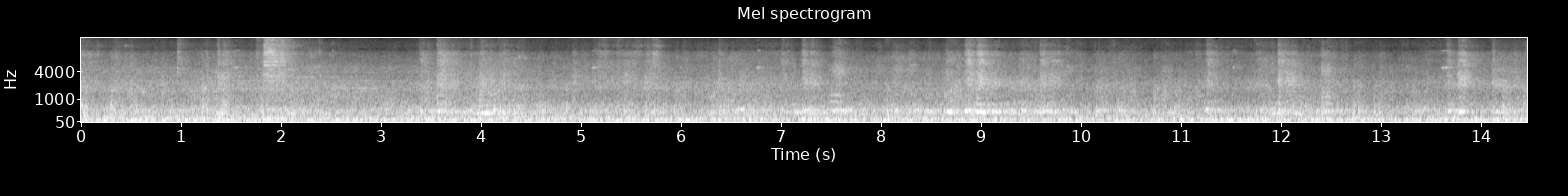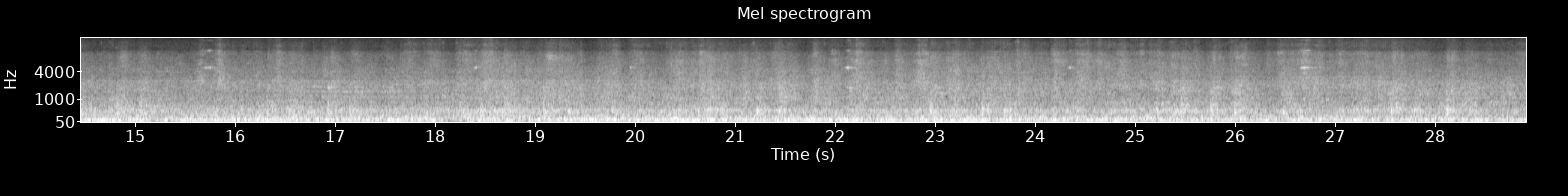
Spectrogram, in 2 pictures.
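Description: Mixed freight cars of a CSX manifest train rolling past the crossing: a steady low rumble with irregular clacks of wheels over the rail joints. No crossing bell rings, because the crossing's electronic bell is dead.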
